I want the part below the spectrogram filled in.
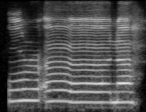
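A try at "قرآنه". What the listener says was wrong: اس کو الف کی جو ہے نا, الف کی آواز ساؤنڈ باریک ہو گئی. دوبارہ پڑھیں.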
